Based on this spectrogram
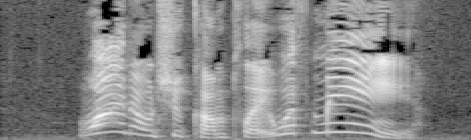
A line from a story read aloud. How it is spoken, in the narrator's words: cried a squirrel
